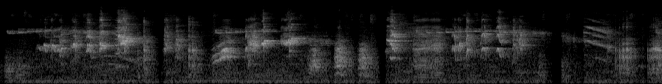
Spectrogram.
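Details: Javan myna master song meant to prompt pet mynas to sing: continuous harsh, buzzy chatter with squeaky whistles and descending slurs, interrupted by brief clean gaps.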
